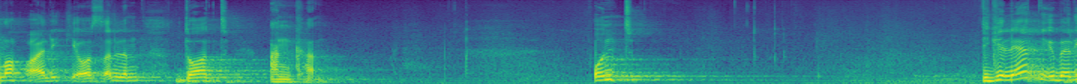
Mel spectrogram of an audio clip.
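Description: A man chants in a melodic voice through a microphone, with pauses between phrases, in a reverberant room.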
